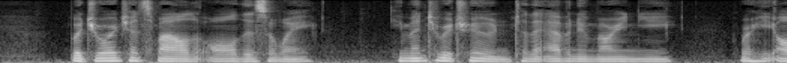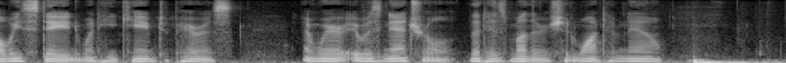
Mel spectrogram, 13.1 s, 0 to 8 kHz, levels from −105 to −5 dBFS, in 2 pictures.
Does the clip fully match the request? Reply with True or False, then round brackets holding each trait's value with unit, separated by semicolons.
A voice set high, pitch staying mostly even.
False (105 Hz; 1.6 semitones)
